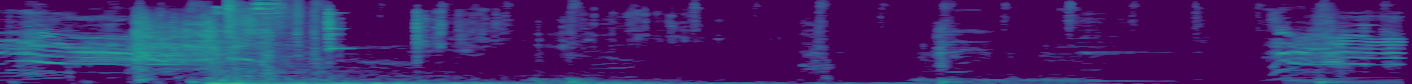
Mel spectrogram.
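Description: A grenade explodes with a deep rumbling boom.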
